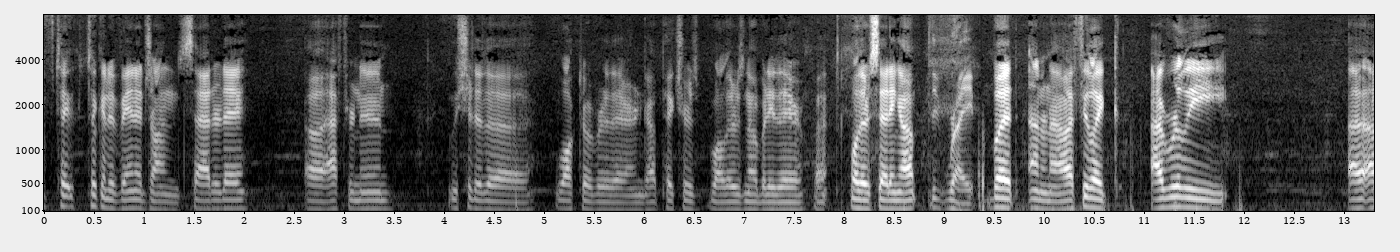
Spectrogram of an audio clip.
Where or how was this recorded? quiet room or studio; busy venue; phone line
busy venue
